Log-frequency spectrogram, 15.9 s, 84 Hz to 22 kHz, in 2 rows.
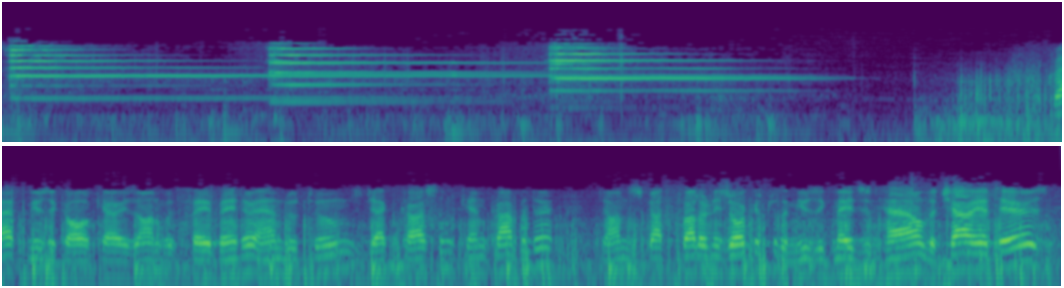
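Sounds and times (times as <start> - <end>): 
Christmas bells tolling: 0.0 - 6.6
speech: 7.9 - 15.8.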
